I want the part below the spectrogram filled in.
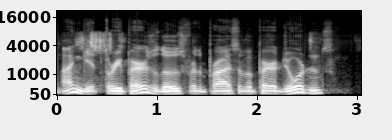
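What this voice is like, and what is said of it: Exaggerated hick country accent. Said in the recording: “you put on your hick voice.”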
